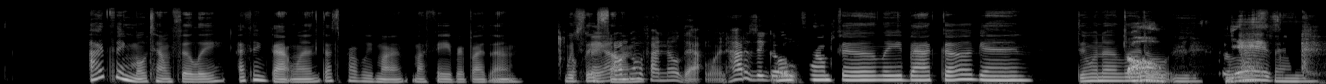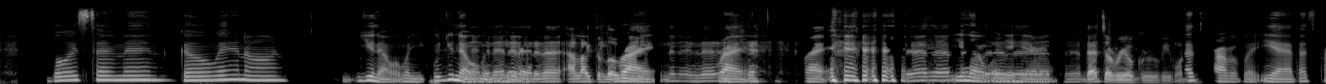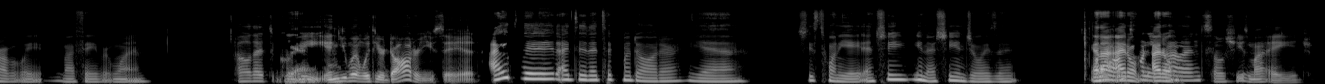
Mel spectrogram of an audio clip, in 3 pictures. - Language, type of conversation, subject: English, unstructured, What was the last song you couldn't stop replaying, and what memory or feeling made it stick?
- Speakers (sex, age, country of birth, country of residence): female, 55-59, United States, United States; male, 30-34, United States, United States
- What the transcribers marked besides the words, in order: tapping; singing: "Motown Philly back again, doing … Men going on"; chuckle; humming a tune; humming a tune; laugh; humming a tune; laugh; other background noise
